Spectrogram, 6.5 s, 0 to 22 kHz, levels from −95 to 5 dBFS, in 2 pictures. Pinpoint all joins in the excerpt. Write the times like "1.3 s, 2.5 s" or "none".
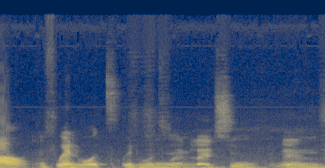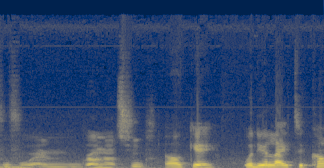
1.1 s, 5.5 s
